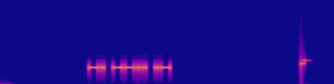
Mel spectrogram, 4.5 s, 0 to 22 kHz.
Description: Morse code, heard as a keyed tone, about 30 wpm, 700 Hz. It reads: NZA
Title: USA Call Sign Postfixes - 3 Letters 30wpm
